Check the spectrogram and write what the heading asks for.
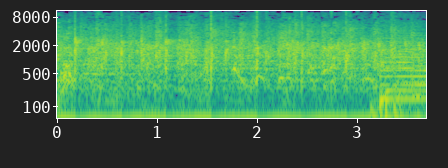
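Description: A crowd claps steadily and enthusiastically throughout, a dense, continuous wash of applause that fills the room, with a faint musical tone emerging near the very end.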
